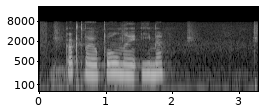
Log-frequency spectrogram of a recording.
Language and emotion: Russian, neutral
